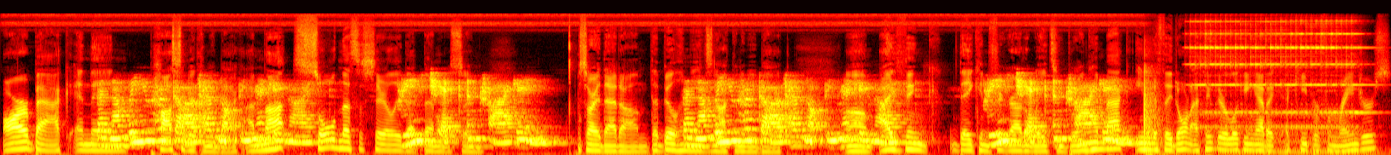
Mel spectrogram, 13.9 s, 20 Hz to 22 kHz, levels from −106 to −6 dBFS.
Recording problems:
alarms or sirens; very loud; throughout; 5 dB above the speech

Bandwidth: 15.5 kHz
